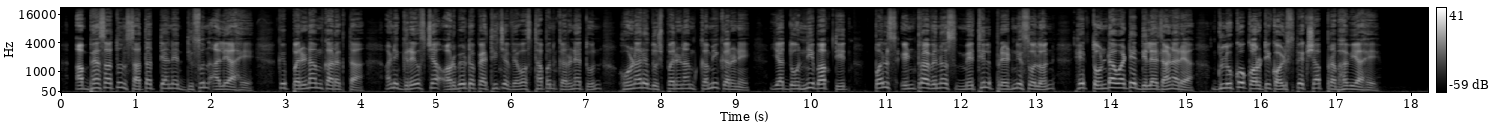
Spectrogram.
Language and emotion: Marathi, neutral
